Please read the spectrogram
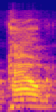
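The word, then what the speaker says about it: pau: a pal and remember po means a ending in Hawaiian so it's spelled PA so we'll do a PO ready one two three pow and a thank you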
